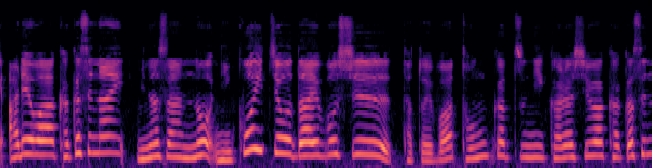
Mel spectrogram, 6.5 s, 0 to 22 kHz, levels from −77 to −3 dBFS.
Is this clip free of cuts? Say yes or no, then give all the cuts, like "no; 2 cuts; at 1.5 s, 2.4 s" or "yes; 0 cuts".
no; 1 cut; at 1.3 s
